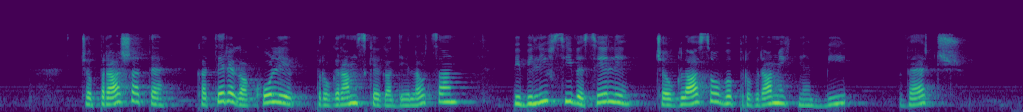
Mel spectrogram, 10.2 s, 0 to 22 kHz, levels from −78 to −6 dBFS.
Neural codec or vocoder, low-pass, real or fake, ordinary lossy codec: none; 7.2 kHz; real; Opus, 64 kbps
